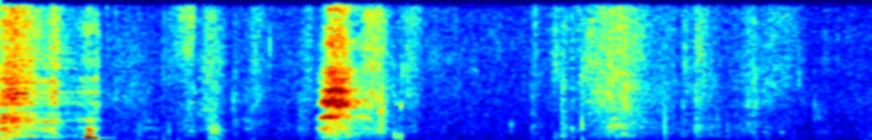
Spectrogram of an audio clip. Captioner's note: chuckles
